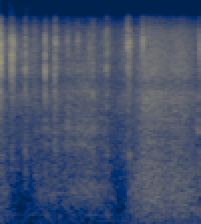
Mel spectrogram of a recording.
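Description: Faint clicks of computer keys as a command is typed, a few light ticks spread through the two seconds.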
